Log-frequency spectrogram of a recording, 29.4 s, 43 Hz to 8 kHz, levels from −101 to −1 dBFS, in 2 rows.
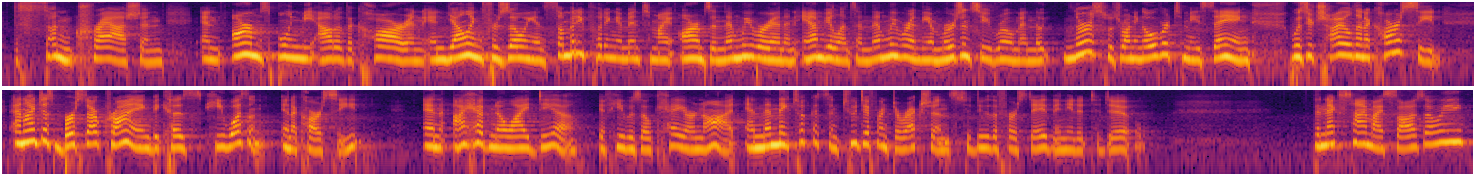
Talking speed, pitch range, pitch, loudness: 210 wpm, 220-275 Hz, 240 Hz, -21 LUFS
